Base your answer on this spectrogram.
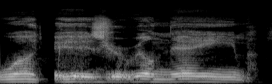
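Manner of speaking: mock heavy, slow, dark tone. Retelling a scene where Naofumi demands her real name: imitating Naofumi's dark tone. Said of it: "dark tone".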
